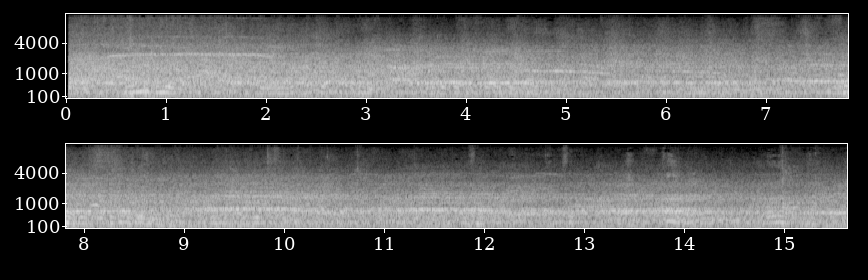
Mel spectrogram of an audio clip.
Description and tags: ale ale Benfica
The sound of a SLB's music in the stadium.
benfica, fans, football, game, goal, match, SLB, sport, stadium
